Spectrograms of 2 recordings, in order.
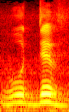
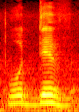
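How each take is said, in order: The two takes are said the same way.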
